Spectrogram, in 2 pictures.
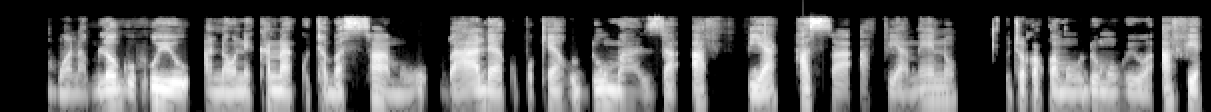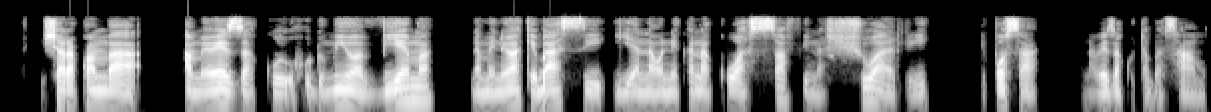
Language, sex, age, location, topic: Swahili, male, 25-35, Kisii, health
